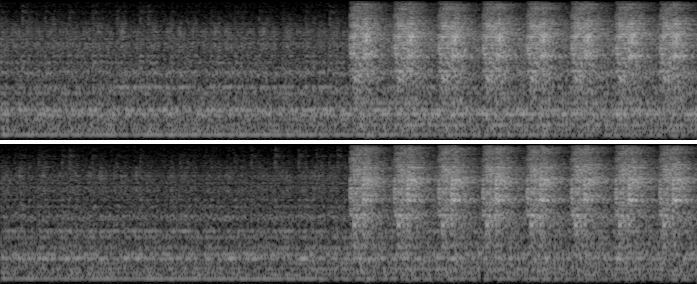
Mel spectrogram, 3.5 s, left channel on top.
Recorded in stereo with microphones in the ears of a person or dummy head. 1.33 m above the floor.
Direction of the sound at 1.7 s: 15° right (ahead or behind).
